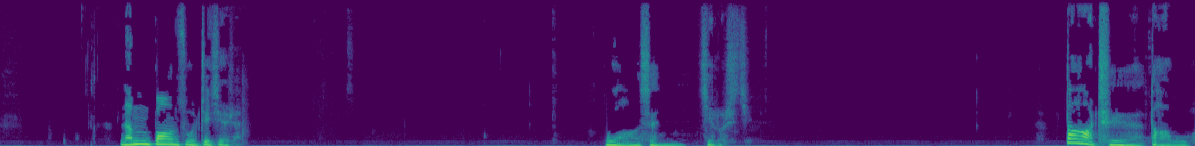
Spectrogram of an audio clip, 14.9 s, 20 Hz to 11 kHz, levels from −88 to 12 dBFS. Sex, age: male, 60-79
